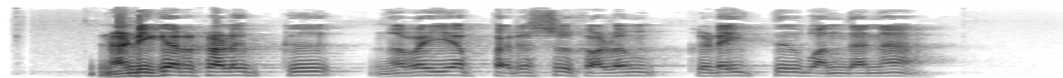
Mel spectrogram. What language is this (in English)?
Tamil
